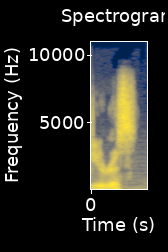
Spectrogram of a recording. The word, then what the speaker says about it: Iris: The two of them es escorted as I or sorry forgot it's pronounced Iris and the others away from the chaos of the crown city and saw them safely to Ltoalum.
